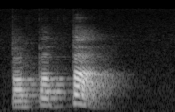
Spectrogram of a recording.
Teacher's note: That's actually a 3-beated foot. It's an unstressed syllable, followed by another unstressed syllable, followed by a stressed syllable, and it's called an anapest.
